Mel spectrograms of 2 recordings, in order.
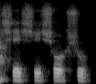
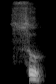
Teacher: O S, quando tem esse acento em cima dele, fica o som de chu, como de chá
